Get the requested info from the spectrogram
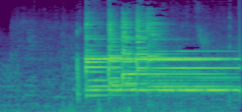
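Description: A bell-like chime: a quick run of bright strikes a little under a second in, then several clear ringing tones held steady.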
